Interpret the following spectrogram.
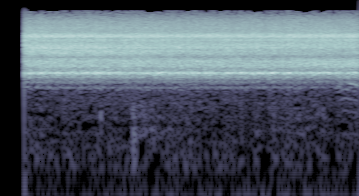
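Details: Cicadas calling in Anstead, Queensland, Australia, about three or four species hidden high in the treetops: a dense, unbroken shrill drone starting abruptly after a brief silence and holding steady throughout, with a distinct tonal band within the high buzz.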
